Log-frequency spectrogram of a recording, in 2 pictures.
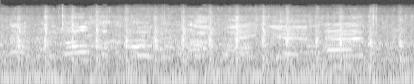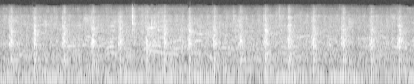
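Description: Motor scooter engines idling with a steady low rumble, with voices talking in the background.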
